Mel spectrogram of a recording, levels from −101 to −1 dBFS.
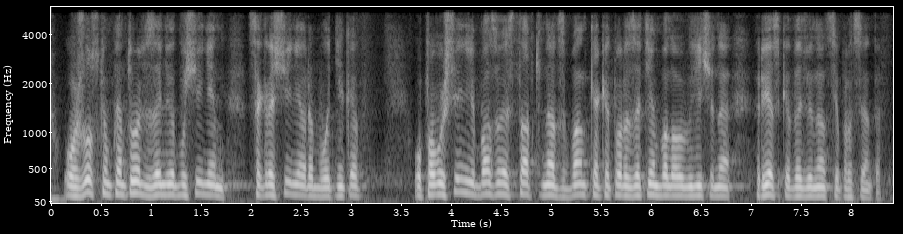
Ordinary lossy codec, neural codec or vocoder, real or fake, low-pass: none; autoencoder, 48 kHz, 32 numbers a frame, DAC-VAE, trained on Japanese speech; fake; 5.4 kHz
